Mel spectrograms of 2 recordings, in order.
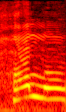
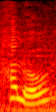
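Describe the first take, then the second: First: Hello is said loudly and sharply. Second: Hello is said softly and gently.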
